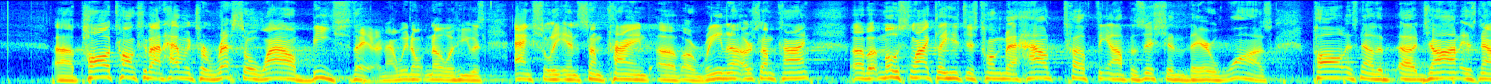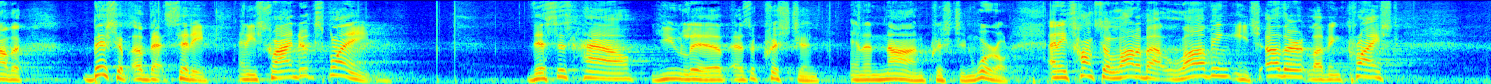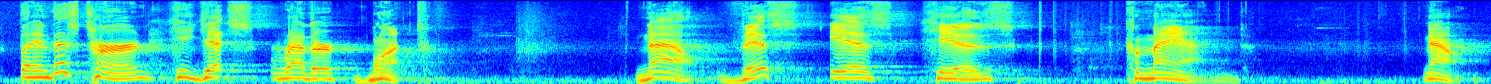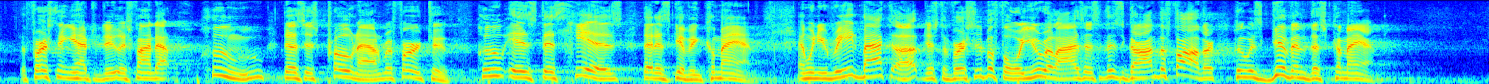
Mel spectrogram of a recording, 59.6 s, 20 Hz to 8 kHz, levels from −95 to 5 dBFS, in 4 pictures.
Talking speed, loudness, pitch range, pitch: 145 wpm, -20 LUFS, 120-170 Hz, 145 Hz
